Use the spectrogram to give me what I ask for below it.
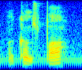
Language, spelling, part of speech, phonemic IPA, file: Malagasy, akanjo ba, noun, /akaⁿd͡zu bạ/, Mg-akanjo ba.ogg
- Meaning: knitted garment (especially a sweater)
